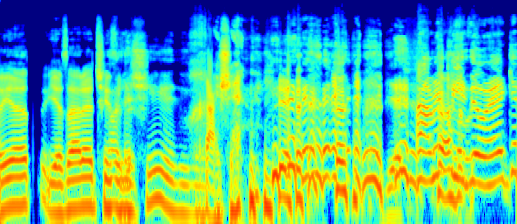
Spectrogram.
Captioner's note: laughs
